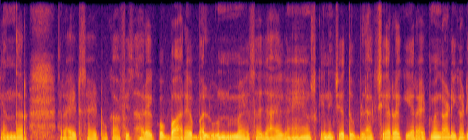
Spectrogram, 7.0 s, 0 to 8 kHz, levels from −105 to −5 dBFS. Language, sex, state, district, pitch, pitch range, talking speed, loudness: Hindi, male, Uttar Pradesh, Hamirpur, 110 Hz, 105-115 Hz, 205 wpm, -21 LUFS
